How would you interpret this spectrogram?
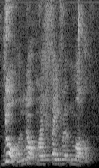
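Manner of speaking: loud acted complaint; loud outburst. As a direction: throw it out loudly at someone across the room. Character snaps at Celia aloud.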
